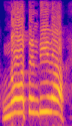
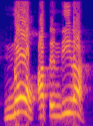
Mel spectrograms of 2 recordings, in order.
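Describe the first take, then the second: First: "No atendida" proclaimed higher and louder, stress on "No"; loud emphatic answer. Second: "no atendida" dicho lento, cada sílaba marcada; slow emphasis. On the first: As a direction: call out "No atendida" like the answer to a congregation's question. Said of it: "¿La acumulación qué?". ("No atendida" proclamado más alto y fuerte, acento en "No") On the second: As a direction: dictate "no atendida" slowly so they can write it. ("no atendida" lento y marcado, para que lo escriban) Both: Shown as a demonstration.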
